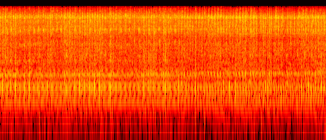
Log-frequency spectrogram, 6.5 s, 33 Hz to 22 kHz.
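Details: Saito FA-56 four-stroke glow engine, moderate-time, first run after teardown, cleaning and bearing replacement, 12x6 prop, OS F plug, Omega 5% fuel, tuning run: high, even buzz holding steady at speed, no misfires, sagging or rattles; normal clean running.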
